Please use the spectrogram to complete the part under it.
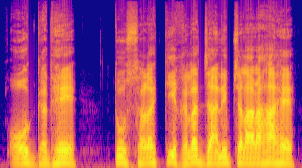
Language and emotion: Urdu, angry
